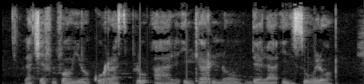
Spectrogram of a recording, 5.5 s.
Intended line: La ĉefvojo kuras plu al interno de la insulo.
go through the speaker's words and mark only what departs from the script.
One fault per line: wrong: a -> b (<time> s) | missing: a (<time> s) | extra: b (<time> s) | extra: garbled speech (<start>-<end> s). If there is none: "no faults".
no faults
